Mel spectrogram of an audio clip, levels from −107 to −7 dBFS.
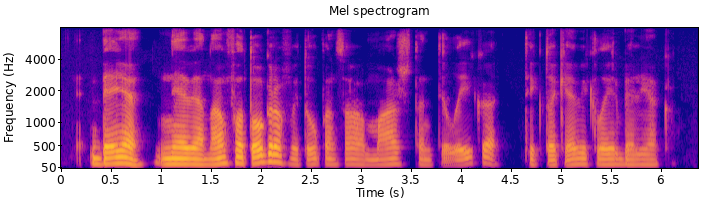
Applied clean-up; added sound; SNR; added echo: none; none; none; none.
